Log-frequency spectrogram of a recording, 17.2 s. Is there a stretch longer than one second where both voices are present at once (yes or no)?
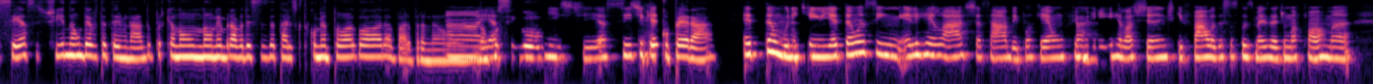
yes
